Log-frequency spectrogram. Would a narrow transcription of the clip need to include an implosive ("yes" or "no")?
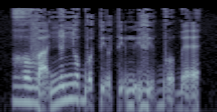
yes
